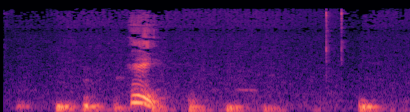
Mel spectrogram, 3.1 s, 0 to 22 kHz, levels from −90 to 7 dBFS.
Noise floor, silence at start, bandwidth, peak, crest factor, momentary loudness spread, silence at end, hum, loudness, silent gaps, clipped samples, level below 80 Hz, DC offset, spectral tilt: -39 dBFS; 0.1 s; 17 kHz; -2 dBFS; 20 dB; 22 LU; 0.2 s; none; -20 LUFS; none; under 0.1%; -36 dBFS; under 0.1%; -6.5 dB/octave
